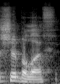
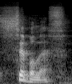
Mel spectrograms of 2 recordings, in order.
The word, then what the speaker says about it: Shibboleth: Point being, when they pronounced the word Shibboleth, they instead said Sibboleth, which is exactly how it's said in the Jewish tone, upon which they were slaughtered.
